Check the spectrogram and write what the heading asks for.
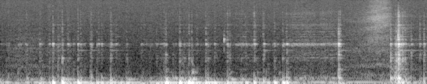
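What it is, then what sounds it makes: Metal mesh microphone grille being scratched. Fingertips and nails of both hands scratch and rub the hollow metal mesh grille of a black USB condenser microphone. The result is a dense, muffled, low-pitched rumble of scraping and thumping, with a few sharper swells near the end and almost no high-frequency content.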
